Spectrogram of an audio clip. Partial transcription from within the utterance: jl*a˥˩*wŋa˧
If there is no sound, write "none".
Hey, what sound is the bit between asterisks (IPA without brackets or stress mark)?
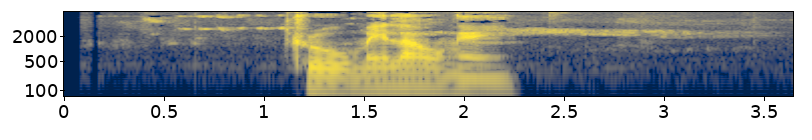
a˥˩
